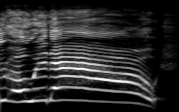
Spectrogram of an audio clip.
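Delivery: screaming, very high, shrill and very loud. Retelling how a worker started yelling at a friend: imitating someone yelling. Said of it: "he starts yelling at Talia".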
